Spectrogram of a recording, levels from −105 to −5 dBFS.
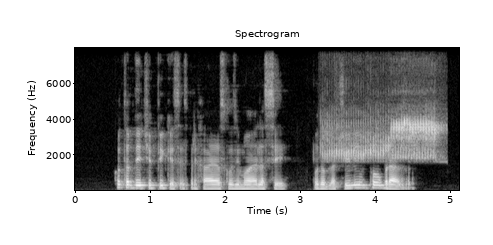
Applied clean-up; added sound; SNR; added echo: none; Chirp, tweet; 3 dB; none.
